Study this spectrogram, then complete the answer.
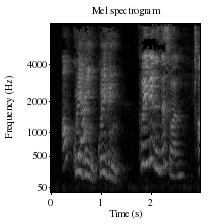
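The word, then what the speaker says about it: Caoimhín: So it's Quiveen.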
